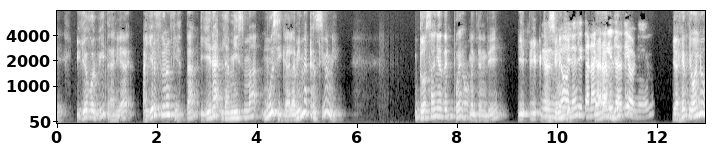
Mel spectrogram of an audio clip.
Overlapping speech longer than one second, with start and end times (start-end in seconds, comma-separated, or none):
9.7-11.5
